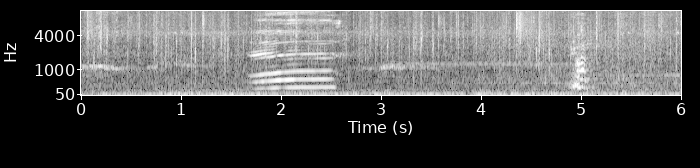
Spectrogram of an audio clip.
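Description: A dog in the video game Dragon Age gives a drawn-out whining bark, then a short yip follows a few seconds later over a low ambient rumble.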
